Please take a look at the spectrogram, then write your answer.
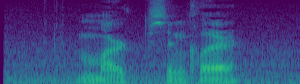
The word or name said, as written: Sinclair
